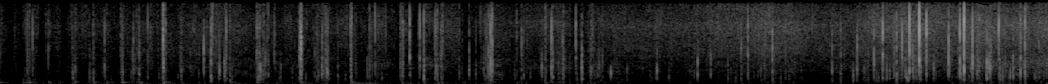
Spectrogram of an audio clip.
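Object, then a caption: Plastic zip bag filled with kinetic sand. Fingertips and long nails press, squeeze and crinkle a hand-sized clear plastic zip-lock bag full of orange kinetic sand. A dense run of quick, bright crinkles and soft crunching ticks fills the clip, with little low end, growing louder and brighter toward the end.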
